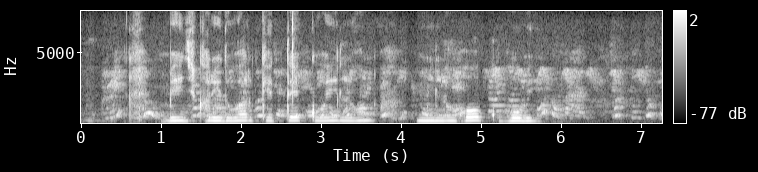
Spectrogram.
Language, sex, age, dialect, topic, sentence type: Magahi, female, 25-30, Northeastern/Surjapuri, agriculture, question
